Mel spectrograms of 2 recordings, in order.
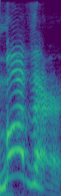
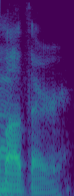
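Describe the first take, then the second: First: The word is said loudly, as an exclamation. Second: The word is said flatly, without emphasis. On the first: The speaker calls it right. "That's right" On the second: The speaker calls it wrong. "I've been saying it wrong"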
